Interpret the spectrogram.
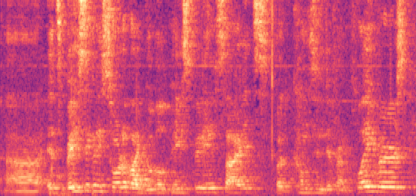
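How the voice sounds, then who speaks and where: A man's voice: a little high, expressive, a little fast, a little mellow. Guy doing a meetup talk, chatty w lots of uhs, roomy echo, kinda far from the mic. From Nepal. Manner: conversational, frequent "uh" and "right?" tags. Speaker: conference speaker. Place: meetup venue, audience present. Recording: echoey room from far off, noisy.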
